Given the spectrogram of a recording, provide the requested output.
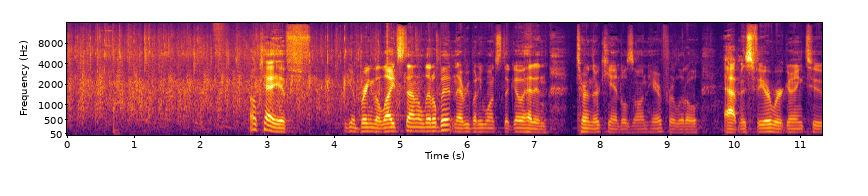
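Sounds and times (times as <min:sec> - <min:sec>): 
audience applause after a live music set: 0:00.0 - 0:05.8
speech: 0:02.7 - 0:03.6, 0:04.2 - 0:11.3.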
